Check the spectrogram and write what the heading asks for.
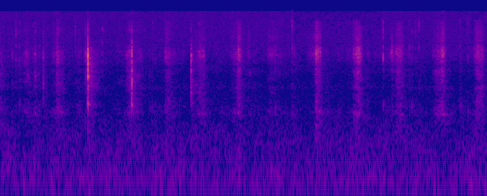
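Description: Faint, irregular scratchy ticks of a metal peeler shaving the skin off a fresh apple, about one or two short scrapes a second as the apple is turned.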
